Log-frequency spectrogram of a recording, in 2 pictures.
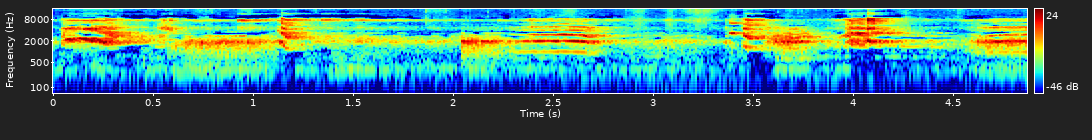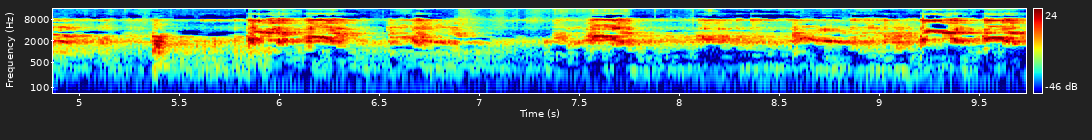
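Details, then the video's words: Grey parrot vocalising in repeated harsh squawks and short whistled notes, bursts coming every second or so, louder toward the end; used to attract an escaped bird's attention. "LORO GRIS , YACO. SONIDOS PARA LLAMAR , IMITAR, RELAJAR."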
